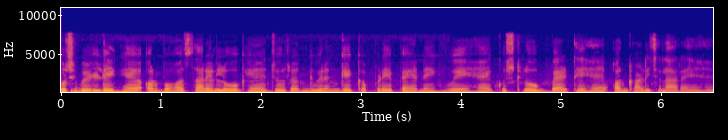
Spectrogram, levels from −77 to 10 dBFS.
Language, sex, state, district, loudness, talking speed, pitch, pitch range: Hindi, female, Punjab, Kapurthala, -18 LUFS, 220 wpm, 190 Hz, 185-200 Hz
